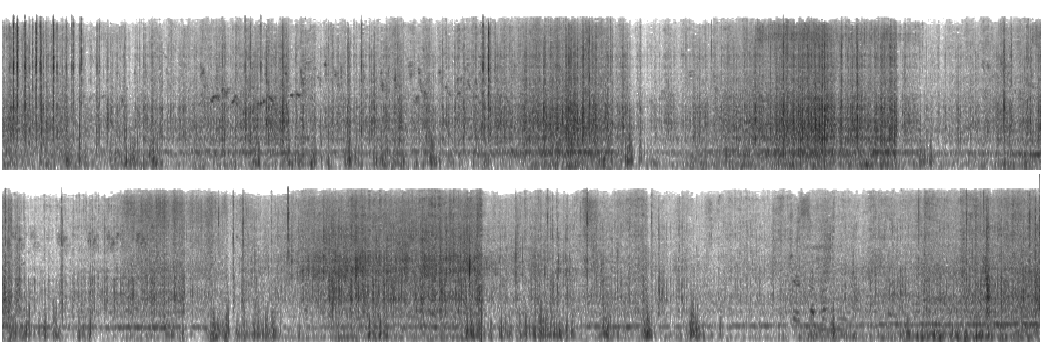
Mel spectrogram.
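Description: Wind buffets past steadily outdoors.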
